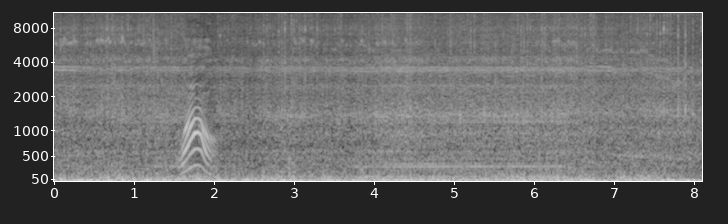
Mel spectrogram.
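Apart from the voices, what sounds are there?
Lifan KPT200 motorcycle riding in sixth gear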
